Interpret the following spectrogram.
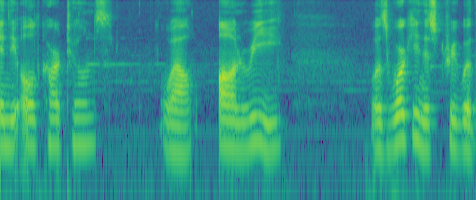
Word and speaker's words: Henry: He was a sod jockey named Henry, pronounced Henri.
